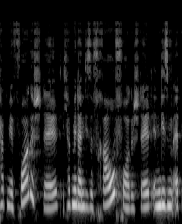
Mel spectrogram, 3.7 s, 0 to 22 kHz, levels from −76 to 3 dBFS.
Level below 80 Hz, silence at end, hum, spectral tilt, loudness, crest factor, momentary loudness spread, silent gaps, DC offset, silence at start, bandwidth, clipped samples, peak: -70 dBFS; 0.05 s; none; -4 dB/octave; -22 LUFS; 16 dB; 8 LU; none; under 0.1%; 0 s; 15.5 kHz; under 0.1%; -6 dBFS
